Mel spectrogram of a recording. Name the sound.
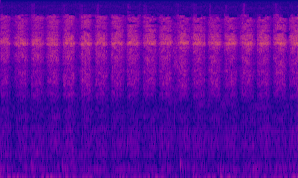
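Chinese ink stick being ground on an inkstone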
